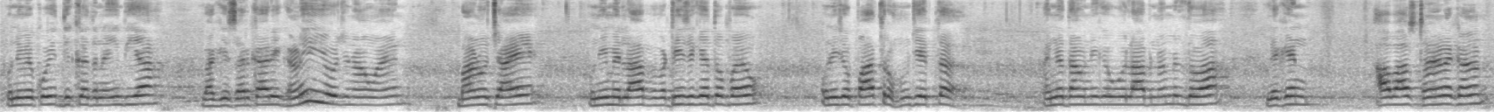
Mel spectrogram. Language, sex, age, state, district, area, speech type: Sindhi, male, 60+, Uttar Pradesh, Lucknow, rural, spontaneous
